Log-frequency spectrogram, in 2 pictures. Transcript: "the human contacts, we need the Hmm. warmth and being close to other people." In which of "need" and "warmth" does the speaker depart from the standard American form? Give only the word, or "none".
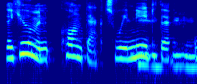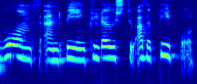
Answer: none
